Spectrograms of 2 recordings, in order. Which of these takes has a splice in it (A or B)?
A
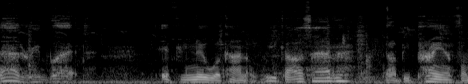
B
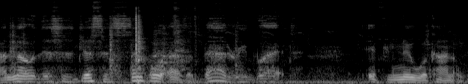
A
